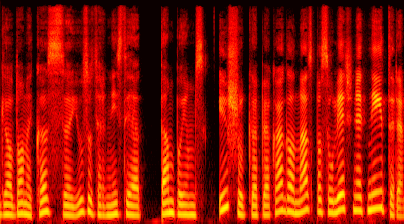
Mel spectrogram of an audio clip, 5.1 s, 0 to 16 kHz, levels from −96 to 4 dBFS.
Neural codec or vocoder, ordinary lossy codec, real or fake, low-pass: autoencoder, 48 kHz, 32 numbers a frame, DAC-VAE, trained on Japanese speech; MP3, 96 kbps; fake; 14.4 kHz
